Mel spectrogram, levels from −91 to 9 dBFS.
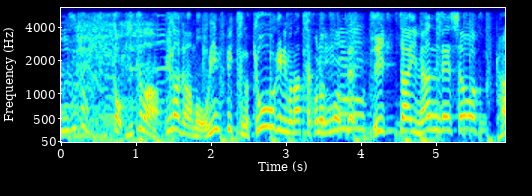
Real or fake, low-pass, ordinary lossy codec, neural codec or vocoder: fake; 5.4 kHz; none; codec, 16 kHz, 4 kbps, X-Codec, HuBERT features, trained on balanced general audio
